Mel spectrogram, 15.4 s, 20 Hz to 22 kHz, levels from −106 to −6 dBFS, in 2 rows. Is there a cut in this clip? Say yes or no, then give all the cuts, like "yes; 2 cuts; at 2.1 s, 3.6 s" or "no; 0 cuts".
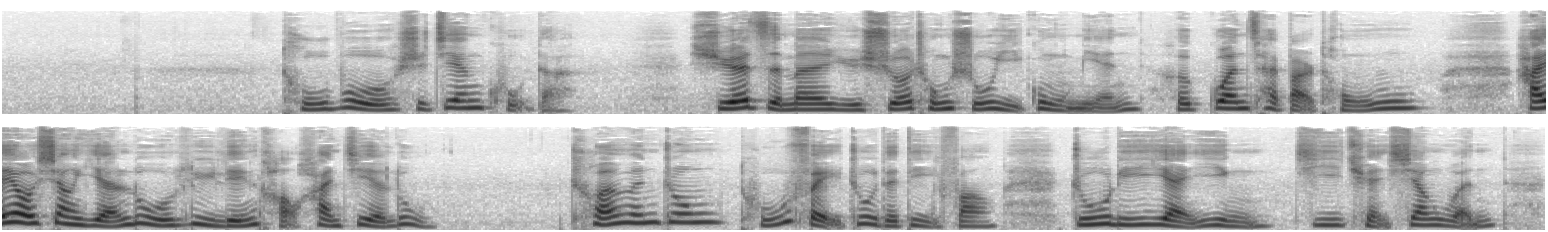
no; 0 cuts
